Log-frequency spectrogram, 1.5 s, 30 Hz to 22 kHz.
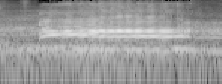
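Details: Cattle at Aftabganj haat, a livestock market in Dinajpur, with small bulls and heifer calves, 24 August 2026: one sustained, steady, tonal moo lasting about a second, with a strong low harmonic voice and little background.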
